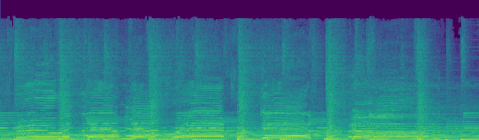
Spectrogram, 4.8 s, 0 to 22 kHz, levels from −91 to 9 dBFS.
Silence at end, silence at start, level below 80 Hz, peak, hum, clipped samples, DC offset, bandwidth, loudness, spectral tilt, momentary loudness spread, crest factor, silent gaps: 0 s; 0 s; -20 dBFS; 0 dBFS; none; under 0.1%; under 0.1%; 19.5 kHz; -11 LUFS; -5 dB/octave; 3 LU; 10 dB; none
